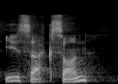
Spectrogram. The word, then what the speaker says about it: Isaksson: So, Andreas Isaksson. – Mm-hmm. – This they phonetically pronounce this thing as E-E-S-A-K-S-O-N. So, Isaksson.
